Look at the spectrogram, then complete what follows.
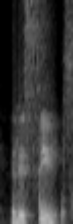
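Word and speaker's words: receipt: है इस तरफ है आपके रिसीप्ट पी आता है पर पी को प्रोनाउंस नहीं करते ठीक है यहां है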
